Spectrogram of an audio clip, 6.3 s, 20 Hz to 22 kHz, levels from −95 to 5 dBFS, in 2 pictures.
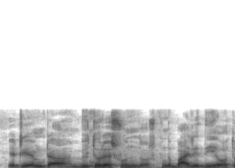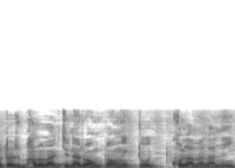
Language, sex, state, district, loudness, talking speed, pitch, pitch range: Bengali, male, West Bengal, North 24 Parganas, -18 LUFS, 155 wpm, 110 Hz, 105-130 Hz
